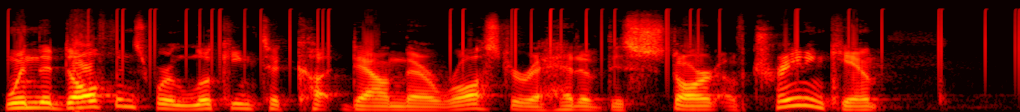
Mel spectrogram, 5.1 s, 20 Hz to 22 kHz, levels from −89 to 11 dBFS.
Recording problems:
crackle, like an old record; noticeable; 20 dB below the speech

